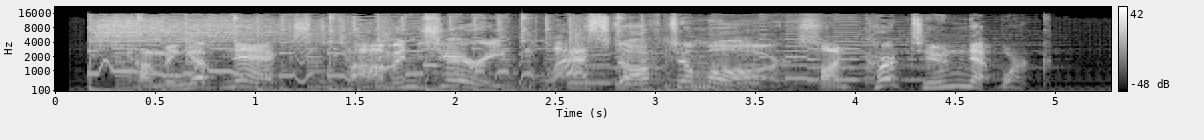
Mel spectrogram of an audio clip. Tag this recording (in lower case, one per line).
speech
music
